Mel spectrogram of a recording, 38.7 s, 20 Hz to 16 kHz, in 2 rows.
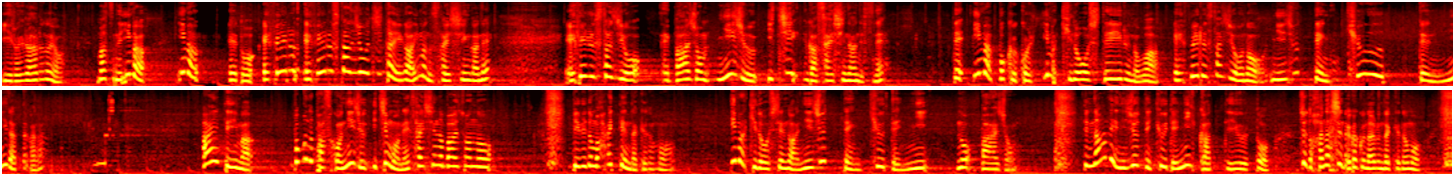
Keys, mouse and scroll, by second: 15.8 click, 19.3 click, 30.9 click, 31.5 click.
